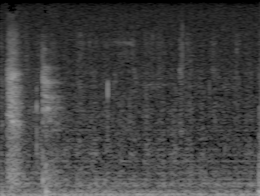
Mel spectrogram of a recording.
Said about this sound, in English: I was erasing. Yeah, I was like, what is this noise?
